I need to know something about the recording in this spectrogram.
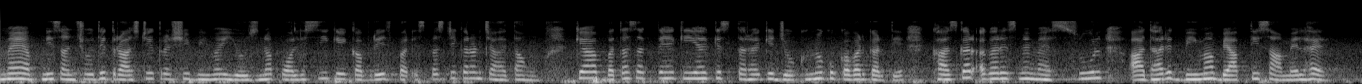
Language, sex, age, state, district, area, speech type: Hindi, female, 18-30, Madhya Pradesh, Narsinghpur, rural, read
